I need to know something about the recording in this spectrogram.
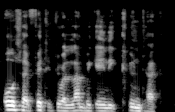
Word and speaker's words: Countach: fitted to a Lamborghini Countach. Countach. I gave it a hard C.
